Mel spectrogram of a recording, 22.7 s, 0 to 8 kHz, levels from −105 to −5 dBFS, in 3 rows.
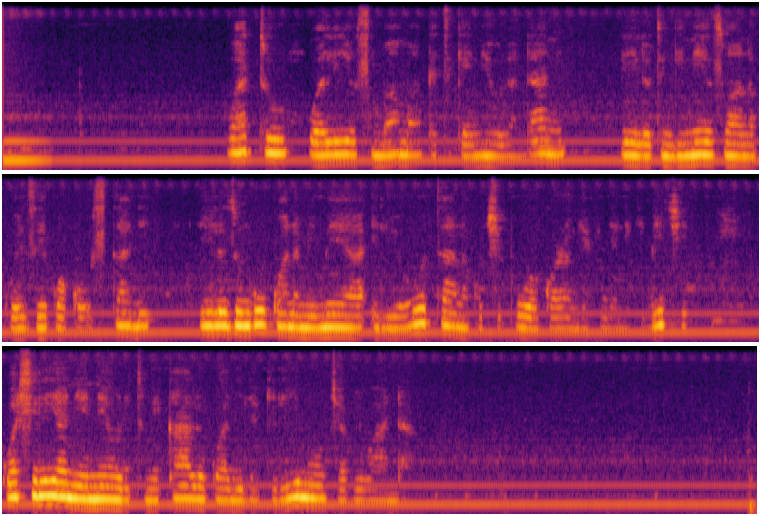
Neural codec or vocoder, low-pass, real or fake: none; 7.2 kHz; real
